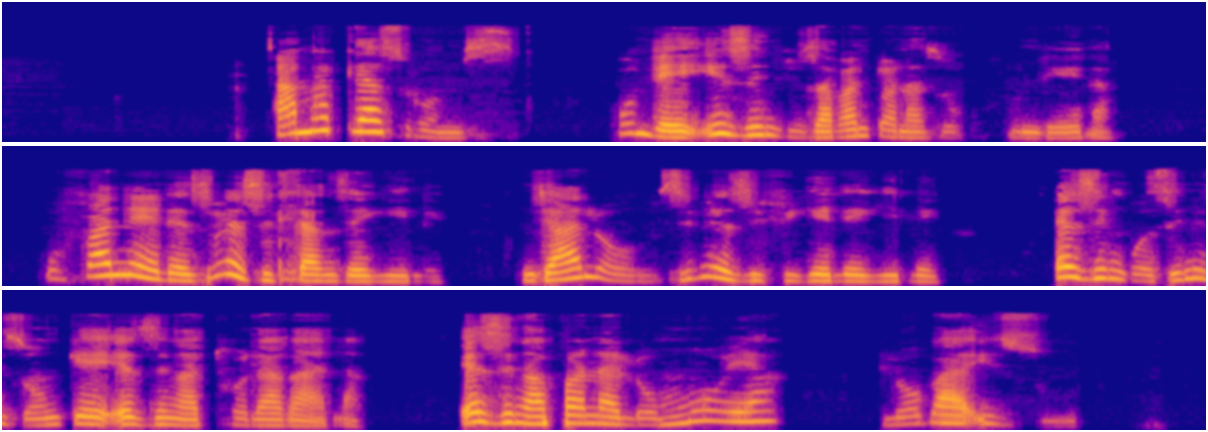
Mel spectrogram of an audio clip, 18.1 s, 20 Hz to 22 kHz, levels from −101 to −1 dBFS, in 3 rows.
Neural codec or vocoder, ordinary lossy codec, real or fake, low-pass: none; AAC, 32 kbps; real; 10.8 kHz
